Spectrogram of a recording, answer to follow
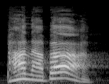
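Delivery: put-on slow, loud, drawn out child answer; child's proud answer. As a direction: say the name proudly like a little kid. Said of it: "오늘 뭐 배웠어?". (또박또박 외치는 아이의 대답)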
